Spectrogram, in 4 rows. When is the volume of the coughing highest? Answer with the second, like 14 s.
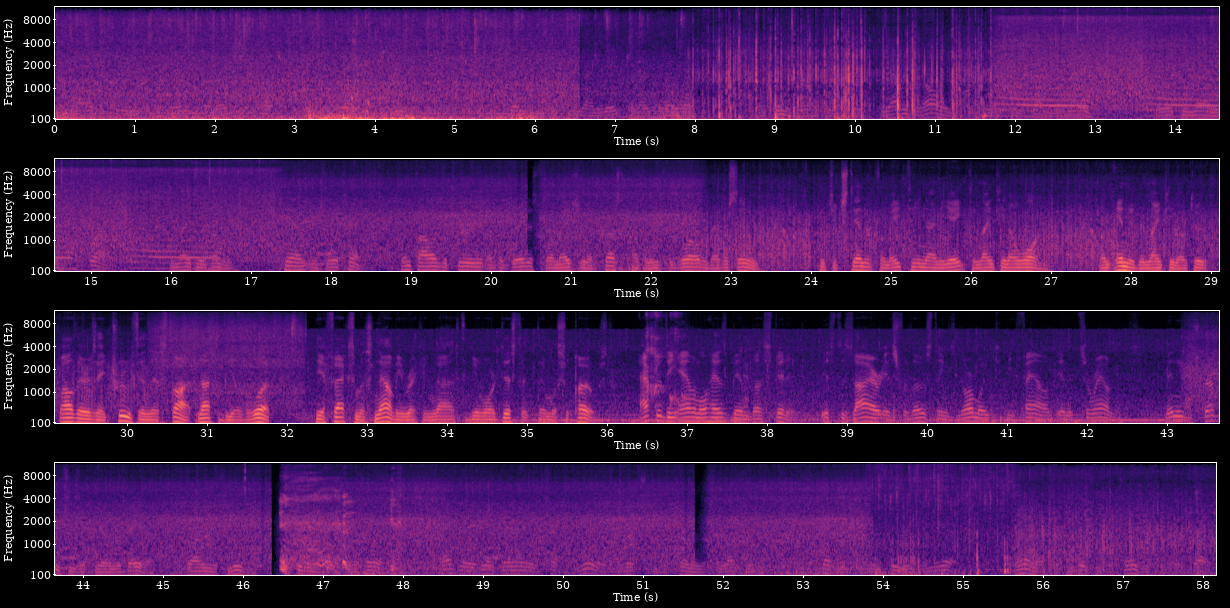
47 s.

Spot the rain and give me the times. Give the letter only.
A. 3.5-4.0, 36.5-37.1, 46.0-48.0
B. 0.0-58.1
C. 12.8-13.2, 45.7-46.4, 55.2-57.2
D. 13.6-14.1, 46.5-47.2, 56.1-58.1
B.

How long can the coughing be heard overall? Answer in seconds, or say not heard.
3 s.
